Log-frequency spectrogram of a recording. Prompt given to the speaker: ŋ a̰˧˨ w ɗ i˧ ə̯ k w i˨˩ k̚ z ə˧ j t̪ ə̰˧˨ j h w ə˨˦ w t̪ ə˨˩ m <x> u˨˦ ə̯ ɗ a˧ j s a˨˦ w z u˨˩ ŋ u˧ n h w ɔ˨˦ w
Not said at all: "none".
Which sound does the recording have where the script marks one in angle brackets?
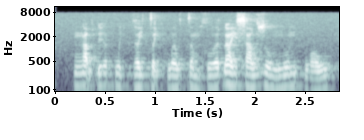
x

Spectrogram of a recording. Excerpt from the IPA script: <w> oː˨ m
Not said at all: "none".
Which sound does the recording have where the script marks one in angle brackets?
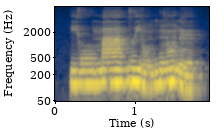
j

